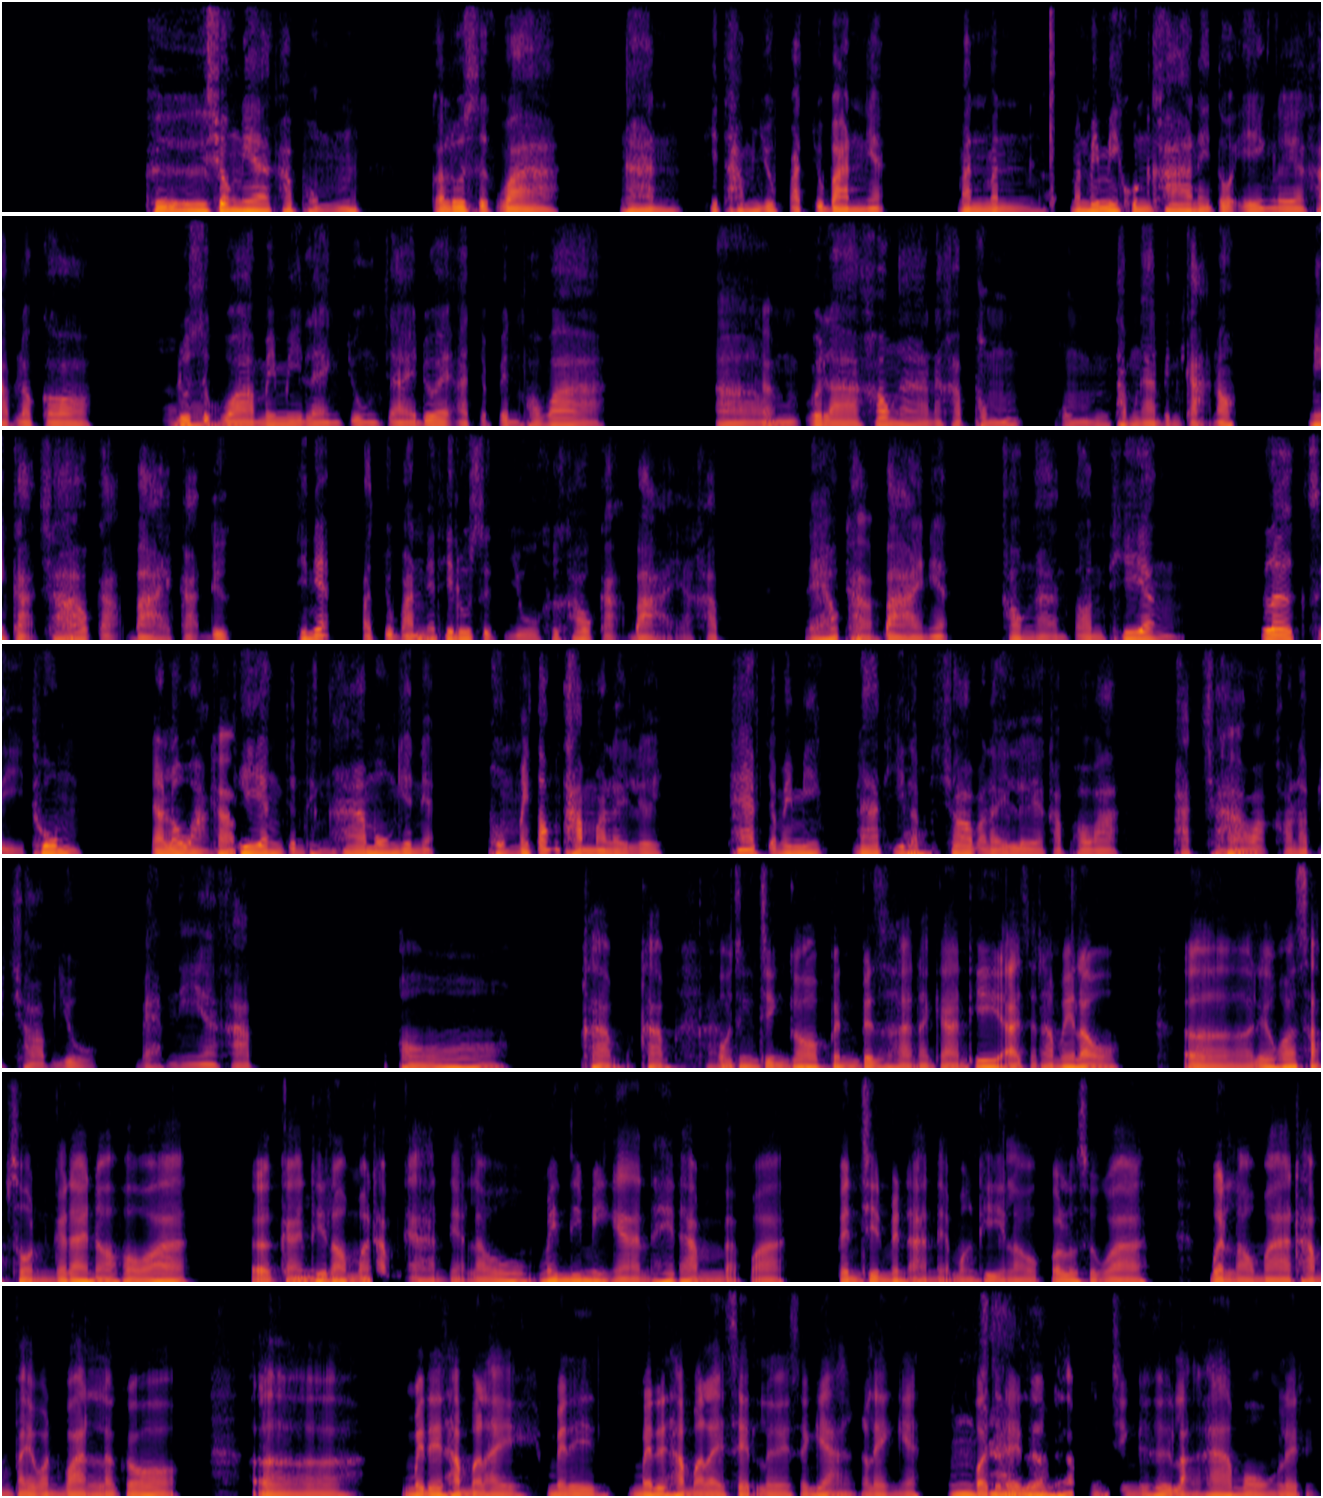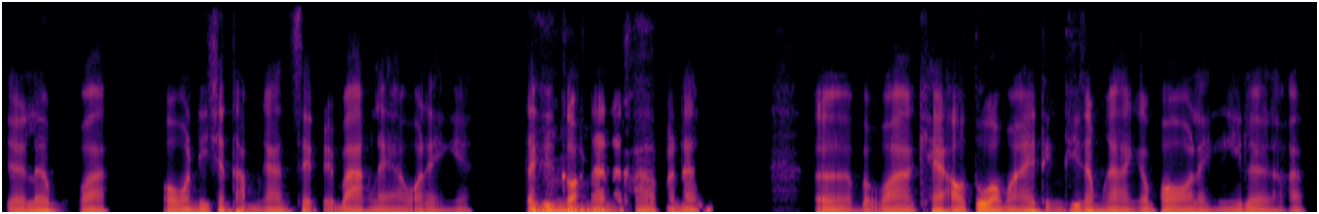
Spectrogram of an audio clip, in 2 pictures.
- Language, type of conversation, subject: Thai, advice, ทำไมฉันถึงรู้สึกว่างานปัจจุบันไร้ความหมายและไม่มีแรงจูงใจ?
- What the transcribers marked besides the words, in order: tsk; tapping; other background noise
